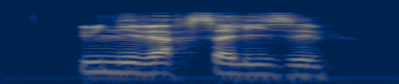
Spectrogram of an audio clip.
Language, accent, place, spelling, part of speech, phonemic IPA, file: French, France, Lyon, universaliser, verb, /y.ni.vɛʁ.sa.li.ze/, LL-Q150 (fra)-universaliser.wav
- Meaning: to universalize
